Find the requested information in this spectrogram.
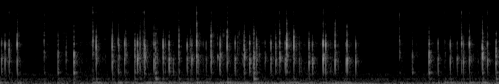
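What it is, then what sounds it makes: Plastic mechanical keyboard. Fingertips of both hands type continuously on a small SK61 60% white plastic-cased mechanical keyboard with plastic keycaps, resting on a desk mat. The rapid, steady stream of short, bright plastic clacks stops dead after each keystroke, with a faint low hum underneath.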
